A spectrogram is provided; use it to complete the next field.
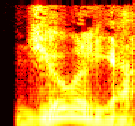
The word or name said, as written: julia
